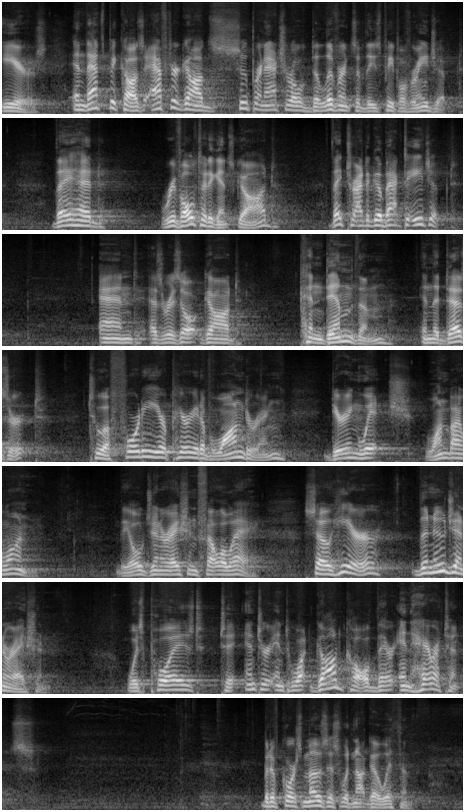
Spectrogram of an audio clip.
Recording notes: preached at the United Christian Church of Dubai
